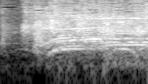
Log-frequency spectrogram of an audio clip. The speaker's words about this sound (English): Why are they all applauding? Wait a second. Stop the music here. Why are they all... He said two words, then he said made in America, which is three words. And they're all applauding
